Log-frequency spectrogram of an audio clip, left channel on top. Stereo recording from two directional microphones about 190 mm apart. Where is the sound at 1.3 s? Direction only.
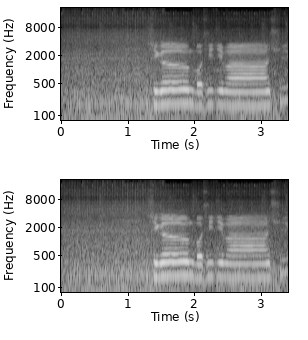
5° left (ahead or behind).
